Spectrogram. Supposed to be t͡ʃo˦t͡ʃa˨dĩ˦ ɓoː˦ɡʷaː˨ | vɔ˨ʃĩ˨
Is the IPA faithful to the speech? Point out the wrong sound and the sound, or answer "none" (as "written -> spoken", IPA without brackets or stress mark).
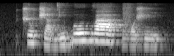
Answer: aː˨ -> aː˦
